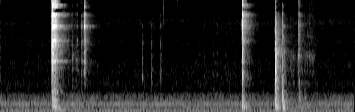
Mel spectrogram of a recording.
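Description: A fork taps against a ceramic bowl.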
